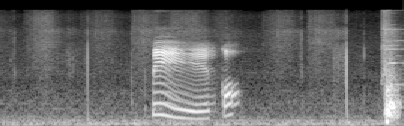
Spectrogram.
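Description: A small cartoon creature lets out a high, squeaky cry.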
